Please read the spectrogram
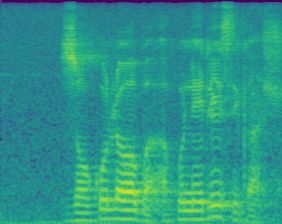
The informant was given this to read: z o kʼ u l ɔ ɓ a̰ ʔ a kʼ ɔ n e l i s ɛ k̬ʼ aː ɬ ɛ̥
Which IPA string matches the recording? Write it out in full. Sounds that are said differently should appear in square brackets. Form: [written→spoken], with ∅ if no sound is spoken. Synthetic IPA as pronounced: z o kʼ u l ɔ ɓ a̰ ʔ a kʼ [ɔ→u] n e l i s [ɛ→i] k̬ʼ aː ɬ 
